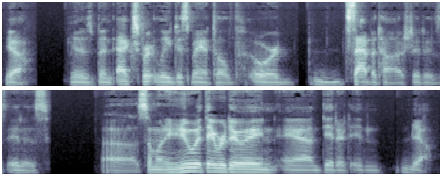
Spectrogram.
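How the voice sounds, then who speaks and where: A man narrating an improvised tabletop game as game master, halting and pausing mid-sentence. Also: deep voice.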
